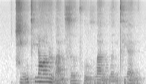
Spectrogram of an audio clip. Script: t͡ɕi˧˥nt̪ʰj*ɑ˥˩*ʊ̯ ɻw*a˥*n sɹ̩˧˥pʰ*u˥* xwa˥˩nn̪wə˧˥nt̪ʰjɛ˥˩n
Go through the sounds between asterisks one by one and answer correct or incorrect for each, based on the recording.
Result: incorrect: ɑ˥, incorrect: a̰˨˩, incorrect: ṵ˨˩

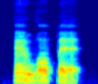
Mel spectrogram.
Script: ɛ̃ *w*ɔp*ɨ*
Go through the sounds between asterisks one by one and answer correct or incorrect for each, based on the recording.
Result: correct, incorrect: ɛ

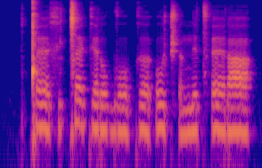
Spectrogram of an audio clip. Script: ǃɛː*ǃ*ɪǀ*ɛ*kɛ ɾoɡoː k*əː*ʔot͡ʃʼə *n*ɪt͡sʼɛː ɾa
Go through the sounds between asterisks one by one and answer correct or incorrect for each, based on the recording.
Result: incorrect: x, correct, correct, correct

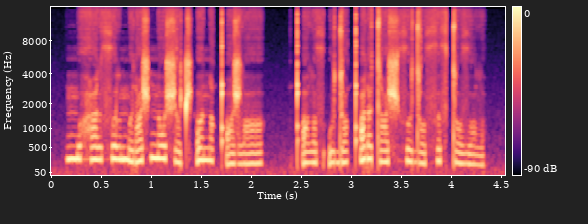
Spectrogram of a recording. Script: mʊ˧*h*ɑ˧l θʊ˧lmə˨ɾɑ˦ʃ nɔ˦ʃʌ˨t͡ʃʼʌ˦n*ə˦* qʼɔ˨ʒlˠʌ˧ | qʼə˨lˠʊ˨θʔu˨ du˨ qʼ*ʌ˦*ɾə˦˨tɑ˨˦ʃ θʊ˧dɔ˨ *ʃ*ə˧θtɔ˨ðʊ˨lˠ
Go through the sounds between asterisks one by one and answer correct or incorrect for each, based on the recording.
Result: correct, incorrect: ə˧, incorrect: ə˦, incorrect: θ

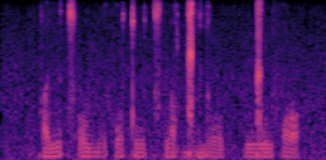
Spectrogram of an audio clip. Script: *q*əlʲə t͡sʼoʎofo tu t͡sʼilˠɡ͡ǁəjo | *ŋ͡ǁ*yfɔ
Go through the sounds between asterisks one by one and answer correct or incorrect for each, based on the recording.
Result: correct, correct

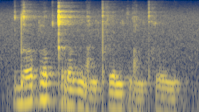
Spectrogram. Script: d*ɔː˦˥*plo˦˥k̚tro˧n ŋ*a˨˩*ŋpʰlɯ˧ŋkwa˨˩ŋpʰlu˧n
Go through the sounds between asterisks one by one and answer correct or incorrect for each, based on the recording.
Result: incorrect: ɤː˦˥, correct

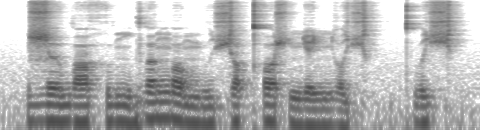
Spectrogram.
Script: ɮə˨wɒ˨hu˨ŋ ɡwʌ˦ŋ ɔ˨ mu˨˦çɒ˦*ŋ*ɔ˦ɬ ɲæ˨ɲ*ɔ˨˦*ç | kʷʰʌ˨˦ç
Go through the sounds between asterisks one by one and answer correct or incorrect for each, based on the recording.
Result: incorrect: kʰ, incorrect: ɔ˨

